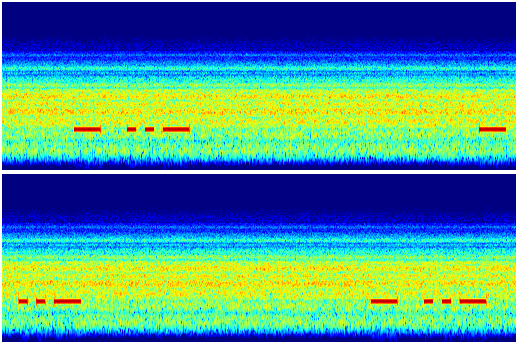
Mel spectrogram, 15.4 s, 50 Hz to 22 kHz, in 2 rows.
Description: Morse code, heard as a keyed tone, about 9 wpm, 1020 Hz, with radio hiss. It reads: TU TU TU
